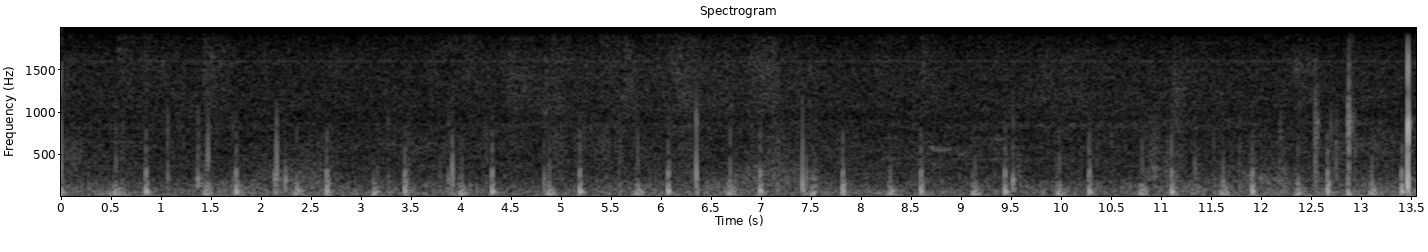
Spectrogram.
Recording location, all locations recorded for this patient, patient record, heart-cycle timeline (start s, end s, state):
pulmonary valve (PV)
pulmonary valve (PV)+tricuspid valve (TV)+mitral valve (MV)
#Age: Adolescent
#Sex: Male
#Height: 162.0 cm
#Weight: 58.8 kg
#Pregnancy status: False
#Murmur: Absent
#Murmur locations: nan
#Most audible location: nan
#Systolic murmur timing: nan
#Systolic murmur shape: nan
#Systolic murmur grading: nan
#Systolic murmur pitch: nan
#Systolic murmur quality: nan
#Diastolic murmur timing: nan
#Diastolic murmur shape: nan
#Diastolic murmur grading: nan
#Diastolic murmur pitch: nan
#Diastolic murmur quality: nan
#Outcome: Normal
#Campaign: 2015 screening campaign
0.00	0.50	unannotated
0.50	0.64	S1
0.64	0.80	systole
0.80	0.94	S2
0.94	1.42	diastole
1.42	1.56	S1
1.56	1.74	systole
1.74	1.86	S2
1.86	2.32	diastole
2.32	2.46	S1
2.46	2.60	systole
2.60	2.74	S2
2.74	3.10	diastole
3.10	3.22	S1
3.22	3.42	systole
3.42	3.54	S2
3.54	3.98	diastole
3.98	4.10	S1
4.10	4.26	systole
4.26	4.40	S2
4.40	4.82	diastole
4.82	4.96	S1
4.96	5.14	systole
5.14	5.28	S2
5.28	5.72	diastole
5.72	5.86	S1
5.86	6.02	systole
6.02	6.16	S2
6.16	6.64	diastole
6.64	6.80	S1
6.80	6.94	systole
6.94	7.08	S2
7.08	7.46	diastole
7.46	7.60	S1
7.60	7.78	systole
7.78	7.90	S2
7.90	8.26	diastole
8.26	8.38	S1
8.38	8.56	systole
8.56	8.70	S2
8.70	9.10	diastole
9.10	9.22	S1
9.22	9.40	systole
9.40	9.52	S2
9.52	9.92	diastole
9.92	10.08	S1
10.08	10.24	systole
10.24	10.38	S2
10.38	10.78	diastole
10.78	10.90	S1
10.90	11.06	systole
11.06	11.18	S2
11.18	11.58	diastole
11.58	11.72	S1
11.72	11.88	systole
11.88	12.00	S2
12.00	12.30	diastole
12.30	12.46	S1
12.46	13.55	unannotated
